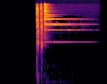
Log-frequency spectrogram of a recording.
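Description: Like-button sound effect: a few quick clicks, then a bright, clear ding of several ringing tones that fades away over about a second.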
